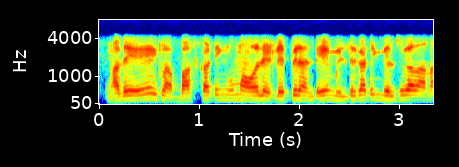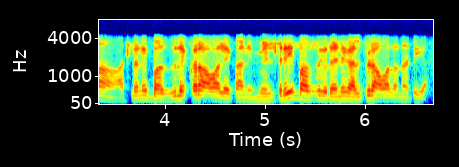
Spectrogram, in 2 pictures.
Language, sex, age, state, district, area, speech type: Telugu, male, 18-30, Telangana, Ranga Reddy, urban, conversation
